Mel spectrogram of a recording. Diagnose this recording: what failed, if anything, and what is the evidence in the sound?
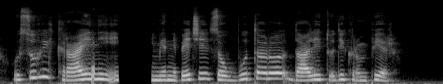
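DAB burbling sits in the codec and reception chain. From 0.92 to 0.94 s the speech picks up brief blips of noise. Bit errors slipped past error correction into the MP2 data, with a bit error rate of a few tenths of a percent. This points to several corrupted frames with wrong samples in single sub-bands.

A playback stall follows at the player's buffer. The speech cuts to silence from 1.18 to 1.53 s, a gap of about 330 ms. It then resumes mid-flow. The likely cause is that the player ran dry of data or its output thread was blocked.

Time-compressed catch-up comes right after, also in playback. From 1.53 to 2.19 s the speech runs at 1.5 times normal speed with its pitch unchanged. The player is trimming and cross-fading small segments to work off the backlog from the stall.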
